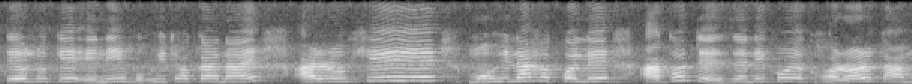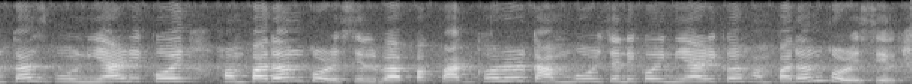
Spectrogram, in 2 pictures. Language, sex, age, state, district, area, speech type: Assamese, female, 60+, Assam, Nagaon, rural, spontaneous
